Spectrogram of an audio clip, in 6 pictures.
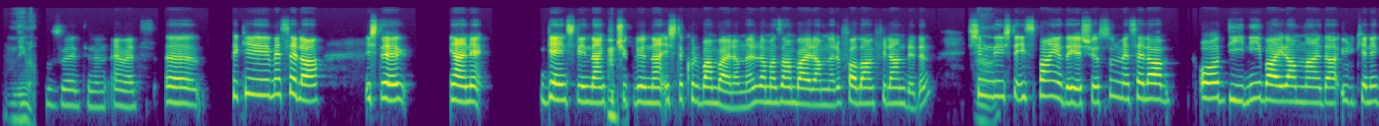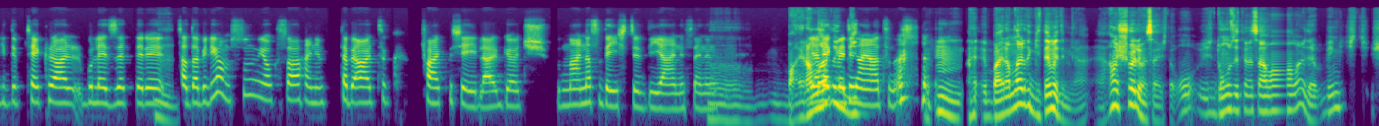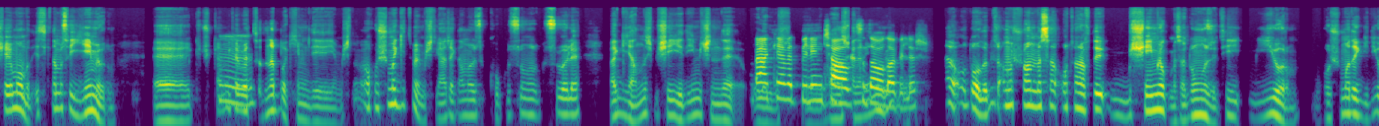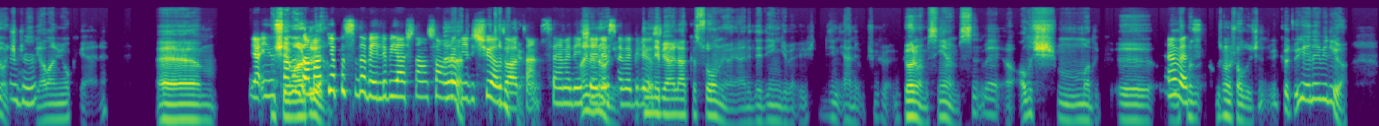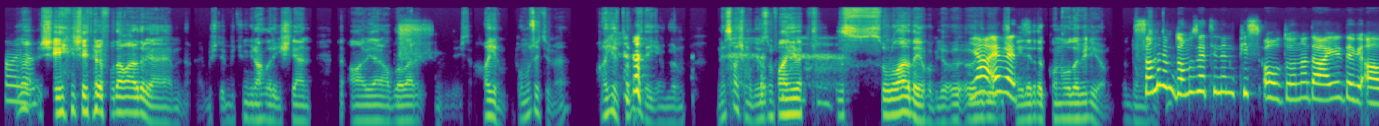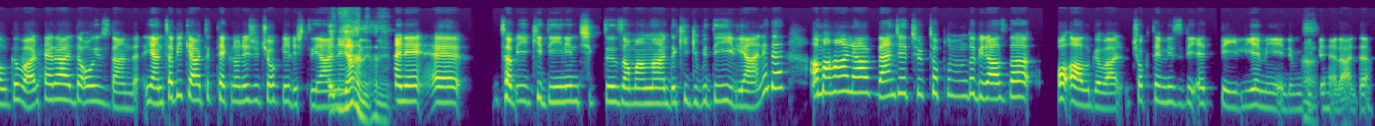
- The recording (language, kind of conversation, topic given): Turkish, podcast, Yemek ve din, günlük yaşamda nasıl kesişiyor?
- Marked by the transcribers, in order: other background noise; other noise; chuckle; swallow; laughing while speaking: "şey, şey tarafı da vardır, ya"; put-on voice: "Hayır, domuz eti mi? Hayır, tabii ki de yemiyorum. Ne saçmalıyorsun?"; chuckle; tapping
